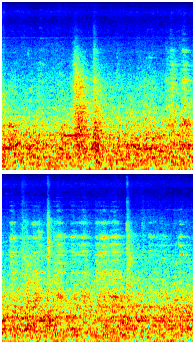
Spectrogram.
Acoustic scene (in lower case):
restaurant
